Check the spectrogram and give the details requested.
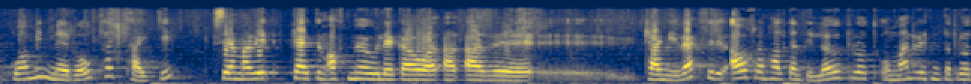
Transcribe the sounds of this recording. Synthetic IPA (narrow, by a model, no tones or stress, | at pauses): kʰɔːmɪnmɛðroːwt̪ʰat̪ʰaːjcɪ | sɛmavɪðcaːjt̪ʏmawht̪mœːɣʏlɛjkaawaðaðað | cʰaːjmɪivɛhkfɪɾɪɾaːwfɾamɦalt̪ant̪ɪlœɣpɾɔːt̪ɔɣmanrejht̪ɪnt̪apɾɔːt̪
